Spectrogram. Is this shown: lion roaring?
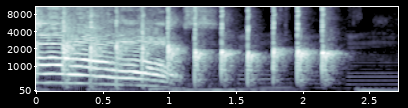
no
